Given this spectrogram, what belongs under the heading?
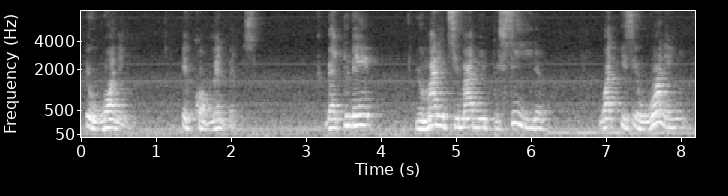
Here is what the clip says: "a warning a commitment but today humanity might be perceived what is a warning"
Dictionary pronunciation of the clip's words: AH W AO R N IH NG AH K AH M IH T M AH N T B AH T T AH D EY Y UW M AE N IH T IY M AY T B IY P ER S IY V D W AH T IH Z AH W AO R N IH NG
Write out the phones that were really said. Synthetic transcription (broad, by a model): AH W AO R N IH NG AH K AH M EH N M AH N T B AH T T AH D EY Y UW M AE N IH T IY M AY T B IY P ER S IY D W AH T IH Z AH W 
